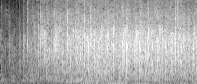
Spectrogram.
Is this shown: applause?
yes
